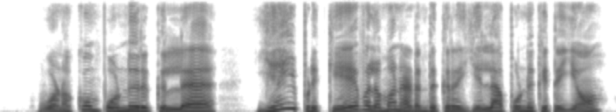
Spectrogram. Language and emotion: Tamil, disgusted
